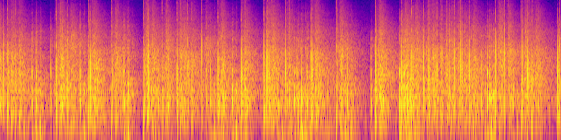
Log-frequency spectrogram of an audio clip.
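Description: Fireworks launch with sharp booms.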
